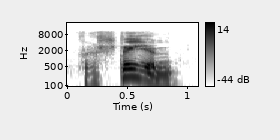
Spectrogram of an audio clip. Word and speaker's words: verstehen: Ver is spelled V-E-R, and the V always has the sound of an F. Verstehen. Wir verstehen.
